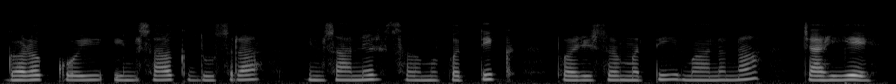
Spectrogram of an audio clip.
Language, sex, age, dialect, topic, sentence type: Magahi, female, 31-35, Northeastern/Surjapuri, banking, statement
